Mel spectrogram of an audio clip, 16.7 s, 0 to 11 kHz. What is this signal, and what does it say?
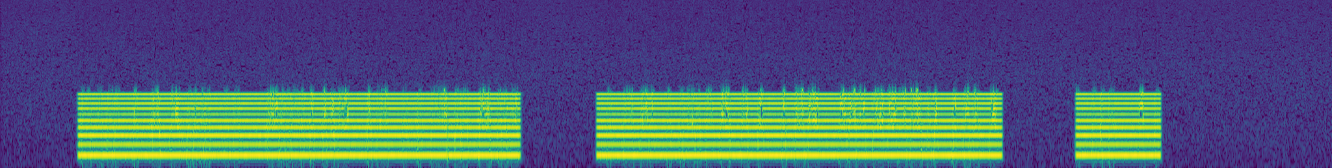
Ship horn signal, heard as a ship's horn, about 170 Hz. 2 long, 1 short. At sea: I intend to overtake on your starboard side.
